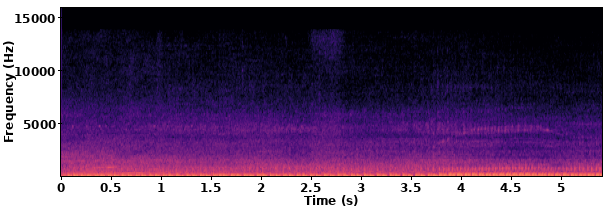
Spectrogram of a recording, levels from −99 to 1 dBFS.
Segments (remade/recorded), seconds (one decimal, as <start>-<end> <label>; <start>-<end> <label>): 0.0-5.4 recorded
